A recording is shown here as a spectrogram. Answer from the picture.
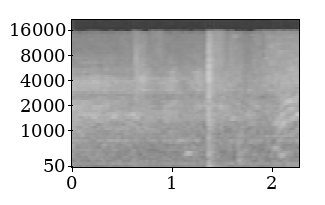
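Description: A single sharp knock on a folding tabletop about one and a half seconds in, amid quiet handling of a shirt being smoothed and folded flat on the table.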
